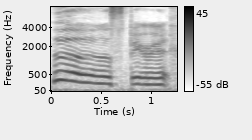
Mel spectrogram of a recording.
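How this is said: The whoo sounds like a drunken cheer. It refers to alcohol. "I was pretending like I was drunk"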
